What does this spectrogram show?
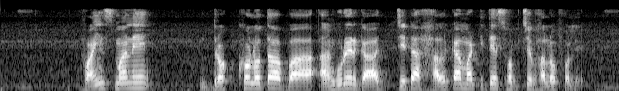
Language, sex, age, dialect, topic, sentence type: Bengali, male, 25-30, Standard Colloquial, agriculture, statement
